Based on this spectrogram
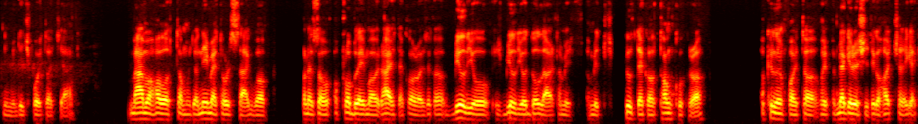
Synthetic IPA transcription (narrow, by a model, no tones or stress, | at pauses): nimind̪iːcfo̞jt̪ɒcːa̰ːk | maːmɒɦɒlːo̞t̪ːɒmɦo̞ɟɒneːmɛt̪o̞rsaːɡbɒ | vɒnɛzɒːpro̞bleːmɒraːjɛt̪ːɛkɒrːɒɛzɛkɒbilːijoːeʒbilːijoːd̪o̞lːaːrt̪ɒmi | ɒmit̪ | kylt̪ɛkɒt̪ɒŋkokrɒ | ɒkylø̞ɱfɒjt̪ɒɦoɒɟmɛɡɛɾøːʃiːt̪ːikɒɦɒct͡ʃɛɾɛɡɛk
